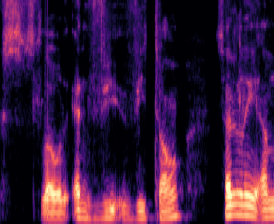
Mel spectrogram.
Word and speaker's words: Vuitton: How do you say that in French? Louis Vuitton. And it's like, no, in English we say Louis Vuitton. It's like, no, it's Vuitton, Vuitton.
